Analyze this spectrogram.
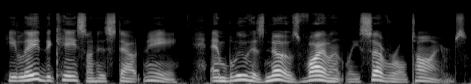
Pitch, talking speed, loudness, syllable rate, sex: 160 Hz, 190 wpm, -20 LUFS, 4.6 syllables/s, female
